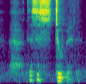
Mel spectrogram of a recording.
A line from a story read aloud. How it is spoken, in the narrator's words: He said under his breath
